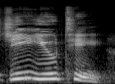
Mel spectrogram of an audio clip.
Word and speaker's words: Gutierrez: It's G-U-T-I-E-R-R-E-Z. Gutierrez, maybe? Like if the Z is silent.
